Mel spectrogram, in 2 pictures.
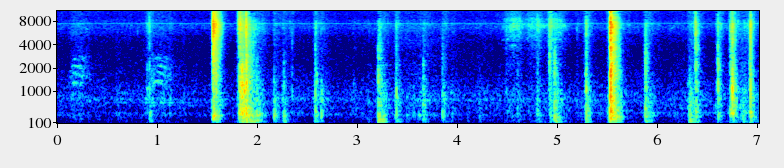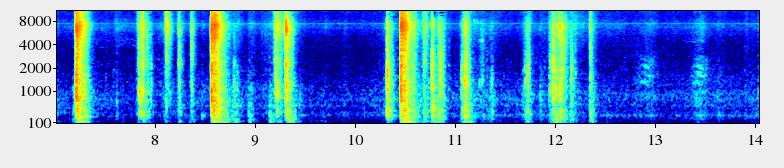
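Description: Flat screwdriver prying the plastic base off a drip coffee maker: irregular sharp clicks and knocks of the screwdriver on the plastic and the snap-fit clips letting go, the loudest about halfway through and again about three quarters through.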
